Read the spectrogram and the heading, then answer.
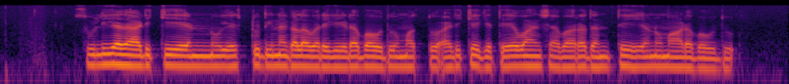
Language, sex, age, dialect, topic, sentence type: Kannada, male, 31-35, Coastal/Dakshin, agriculture, question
